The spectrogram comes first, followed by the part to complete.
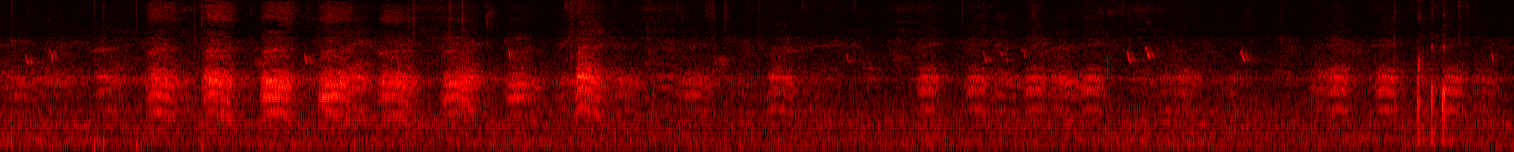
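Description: A run of short, harsh bird calls, about two a second, loudest in the first half. Fainter runs of calls and a few short high chirps follow later.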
